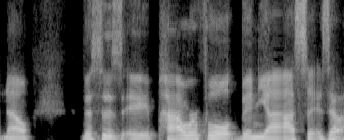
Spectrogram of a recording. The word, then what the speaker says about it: vinyasa: incredible incredible environment now this is a powerful vinyasa is that how you pronounce it katie yes vinyasa yoga meditation studio they've got a 365 program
